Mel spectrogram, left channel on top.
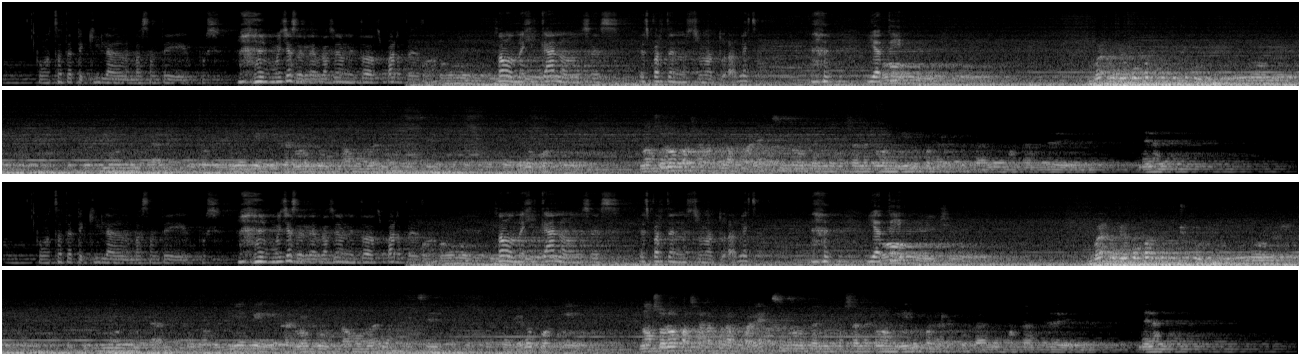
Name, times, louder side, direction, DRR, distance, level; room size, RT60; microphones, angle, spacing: voice 1, 0.3-7.6 8.1-9.0, equal, 5° left, 3 dB, 1.2 m, -32 dB
sound 1, 4.0-21.8, equal, 30° left, 5.8 m, -29 dB
voice 2, 4.2-5.7 8.8-9.9 10.9-18.8 19.3-23.8 24.3-24.5, right 1 dB, 70° right, -4 dB, 3.0 m, -29 dB
sound 2, 7.5-21.9, left 1 dB, 70° left, 2.6 m, -42 dB
25.0 x 21.0 x 7.8 m, 2.8 s
head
